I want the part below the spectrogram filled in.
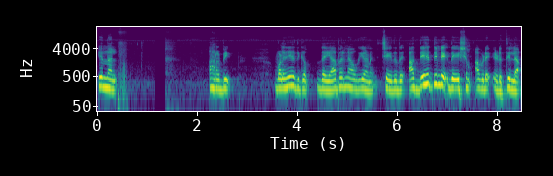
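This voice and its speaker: A woman's voice: mid-range voice, slow, long pauses, mellow. A woman narrating a moral story in an emotive, earnest storytelling manner.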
